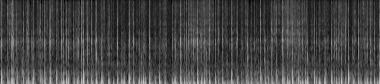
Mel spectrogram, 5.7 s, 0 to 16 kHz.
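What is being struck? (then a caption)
Composite ballistic helmet shell. Fingertips tap and scratch the shell and black velcro strip of a hollow, dark camo composite ballistic helmet held upright. About 34 quick, dull, hollow knocks come in a rapid, uneven run. They are deep and low-pitched with almost no ring, mixed with soft scratchy rustle between them.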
